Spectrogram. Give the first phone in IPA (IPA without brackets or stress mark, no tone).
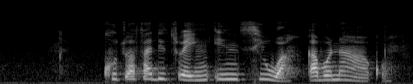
kʰ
